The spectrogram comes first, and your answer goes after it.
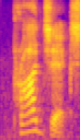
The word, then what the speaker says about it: project: In school or at work, you may have projects to do. Project, project. Notice the stress on the first syllable, and the vowel sound of the first syllable is ah.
